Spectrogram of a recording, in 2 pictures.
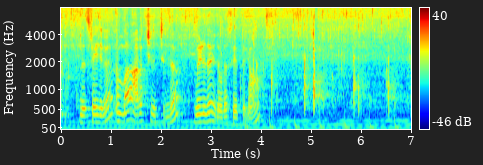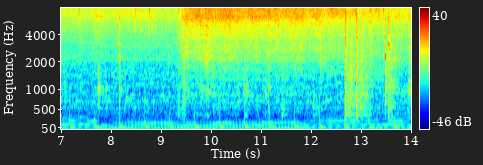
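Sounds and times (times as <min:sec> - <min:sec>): paste sizzling in hot oil: 0:00.0 - 0:14.0
spatula stirring and scraping: 0:04.2 - 0:08.4, 0:09.3 - 0:12.6.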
